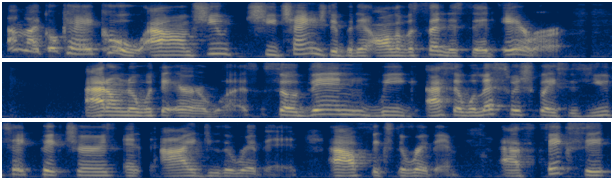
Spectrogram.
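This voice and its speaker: A woman's voice: on the low side, sharp tone. A woman who runs a photo booth business, telling a story expressively on a video call panel. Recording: slightly muffled call audio.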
